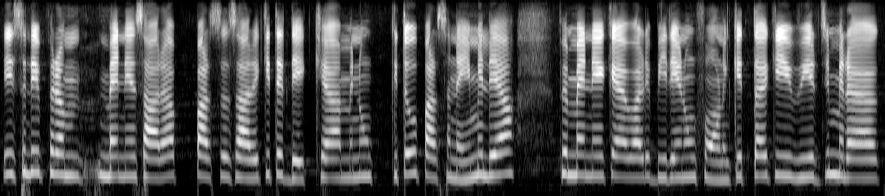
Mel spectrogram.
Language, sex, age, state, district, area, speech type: Punjabi, female, 18-30, Punjab, Mansa, rural, spontaneous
